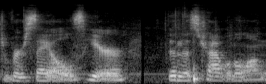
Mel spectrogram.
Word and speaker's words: Versailles: Missouri and a Versailles Missouri and yes it's pronounced Versailles here sinneth traveled a long way to get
